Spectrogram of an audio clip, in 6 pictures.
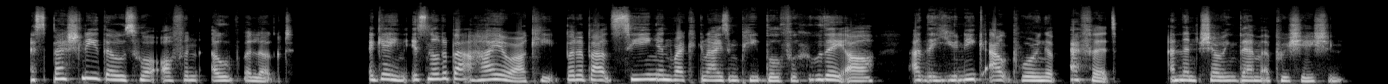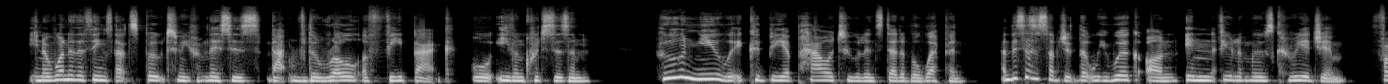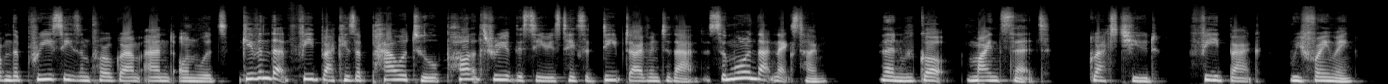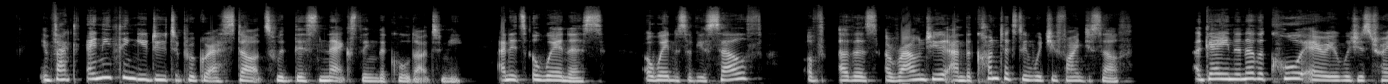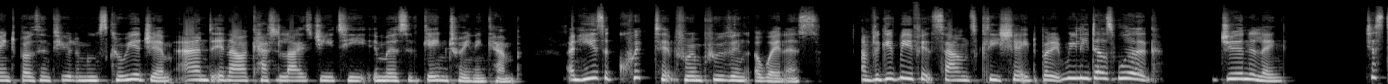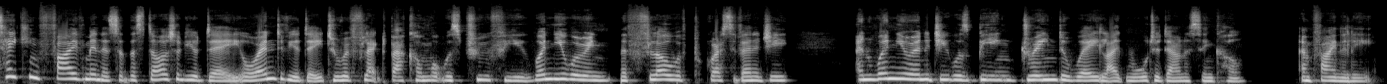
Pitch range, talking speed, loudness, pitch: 170-215 Hz, 175 wpm, -16 LUFS, 185 Hz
